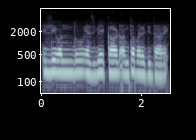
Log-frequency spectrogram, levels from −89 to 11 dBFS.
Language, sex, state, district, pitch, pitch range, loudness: Kannada, male, Karnataka, Bidar, 170 Hz, 155-175 Hz, -14 LUFS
